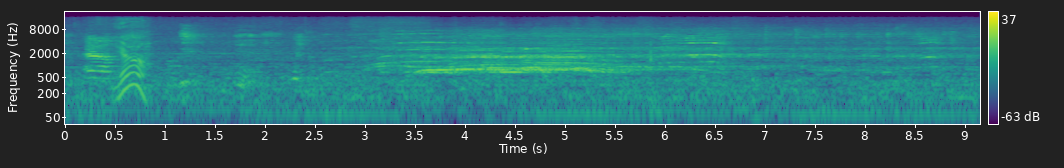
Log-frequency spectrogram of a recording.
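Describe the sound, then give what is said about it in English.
A crowd cheers, a dense wash of many voices that swells into a loud, sustained roar midway through and then eases back to a steady murmur. “And they cheer.”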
